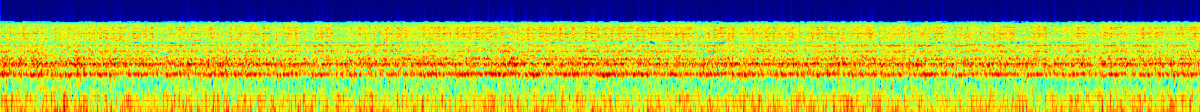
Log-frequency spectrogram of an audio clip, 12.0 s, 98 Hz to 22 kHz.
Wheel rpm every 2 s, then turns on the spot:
160, 170, 160, 160, 160, 160.
none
